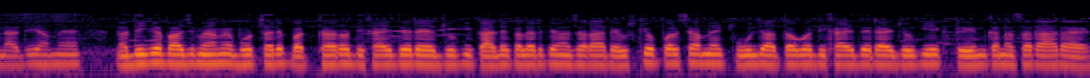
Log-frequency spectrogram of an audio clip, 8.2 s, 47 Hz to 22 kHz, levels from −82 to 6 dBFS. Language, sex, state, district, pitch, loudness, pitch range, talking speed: Hindi, male, Uttar Pradesh, Jalaun, 145 Hz, -28 LUFS, 140-150 Hz, 315 wpm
